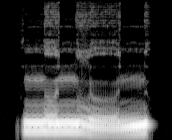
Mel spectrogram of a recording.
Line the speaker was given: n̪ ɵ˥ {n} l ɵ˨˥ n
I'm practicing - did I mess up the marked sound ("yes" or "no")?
no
